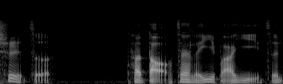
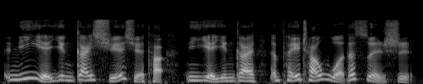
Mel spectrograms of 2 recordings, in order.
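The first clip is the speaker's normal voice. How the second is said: raised, higher voice of a heated accuser; acted-out angry insistence; indignant demand; 7 semitones higher, 4 dB louder than usual. A narrator's reading. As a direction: press the demand loudly and indignantly. Demanding payment in acted quarrel.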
